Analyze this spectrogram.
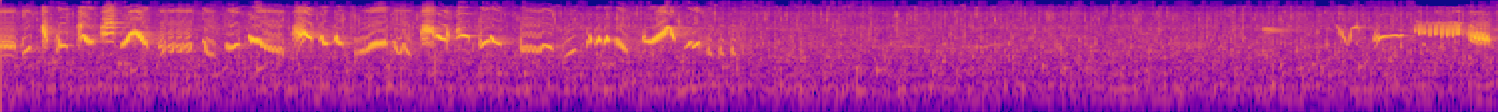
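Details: Garden warbler: about three and a half seconds of rich, rambling warbled song, then a quiet gap, then the song begins again.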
